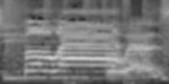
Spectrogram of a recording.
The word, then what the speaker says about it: Boaz: you remember his name starts the bee boa boaz boaz yes boaz rhymes with so as she means boaz and boaz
